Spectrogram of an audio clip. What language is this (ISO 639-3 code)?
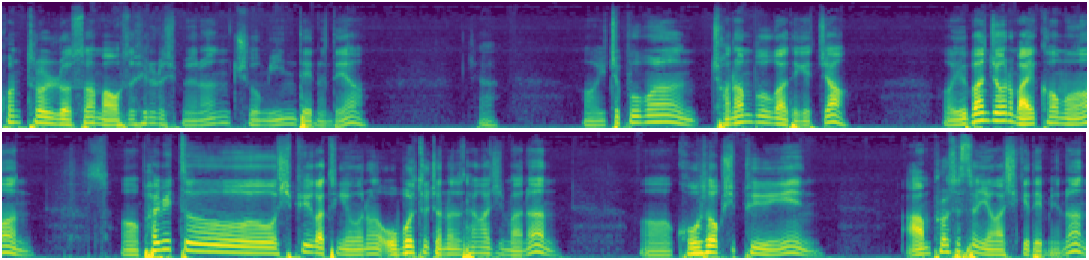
kor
